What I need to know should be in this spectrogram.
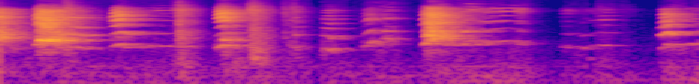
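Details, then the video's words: Pomsky Yoshi throwing a tantrum in his cage, wanting out: rapid harsh yelps and whines, several per second, loud and close as in a small room, with short quieter whimpers between. "Sad Pomsky whining"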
